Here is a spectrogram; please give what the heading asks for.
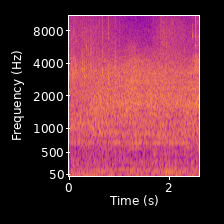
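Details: VW Beetle converted to electric with Nissan Leaf drivetrain (80 kW), ignition switched on: a quiet background, then one sharp clunk near the end as the high-voltage contactors pull in normally.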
